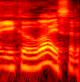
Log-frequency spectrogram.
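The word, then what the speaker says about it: Iko Uwais: Ja, men det är ändå Statham, det är Iko Ovai, Ovai, hur fan man uttalar det. – Vänta, va? – ja men The Raid-skådisen, hur fan man uttalar namnet. – Ja, eco Wise eller? – Precis. – det var ju det jag sa.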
